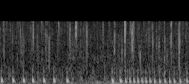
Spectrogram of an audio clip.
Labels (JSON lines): {"label": "biophony, grouper groan", "recorder": "SoundTrap 300"}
